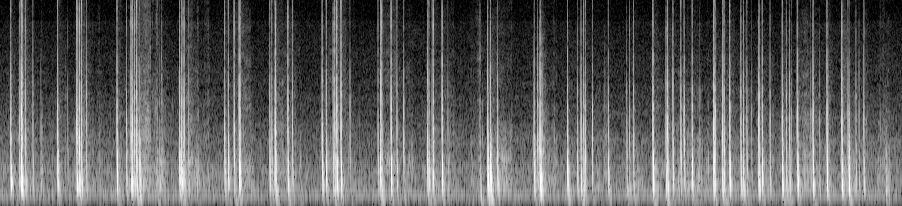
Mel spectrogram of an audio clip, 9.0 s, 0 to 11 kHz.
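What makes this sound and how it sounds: Long nails tap rapidly on the back of a cardboard Minecraft Lego box, making dozens of short, dry, clicky taps in an uneven run. Each tap is a crisp broadband tick centered near 490 Hz with bright upper edges, dying away almost instantly over a faint steady low hum.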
